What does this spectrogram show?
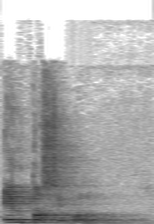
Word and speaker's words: impossible: have the prefix in like impossible so here PO is stress but is neutal no stress on it also Immortal right Immortal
